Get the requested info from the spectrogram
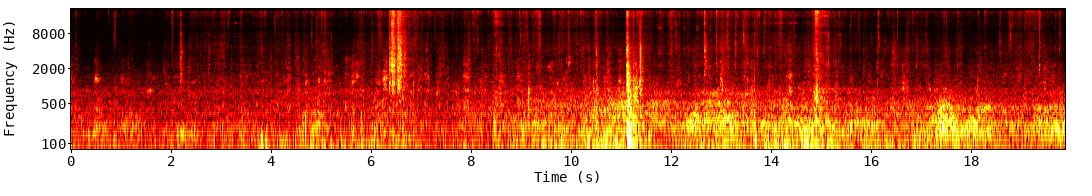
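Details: Three playing dogs breathe in soft, uneven pants with low scuffling and a few faint whimpers, while sharp clatters break through the steady rustle of their movement.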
